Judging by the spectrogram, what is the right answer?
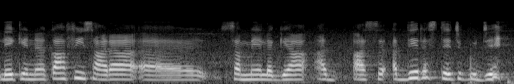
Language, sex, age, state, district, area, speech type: Dogri, female, 45-60, Jammu and Kashmir, Jammu, rural, spontaneous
